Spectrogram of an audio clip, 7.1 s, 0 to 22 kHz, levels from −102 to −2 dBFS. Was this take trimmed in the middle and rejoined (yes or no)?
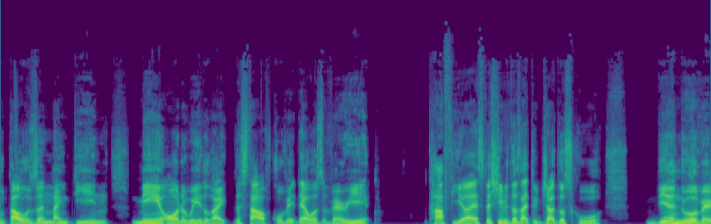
no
